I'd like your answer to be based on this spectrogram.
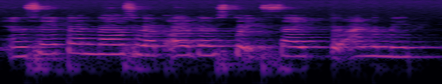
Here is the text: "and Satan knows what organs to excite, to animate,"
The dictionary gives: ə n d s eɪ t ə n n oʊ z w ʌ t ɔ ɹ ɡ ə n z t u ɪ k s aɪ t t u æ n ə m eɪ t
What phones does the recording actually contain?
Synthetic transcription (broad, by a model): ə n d s eɪ t ə n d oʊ s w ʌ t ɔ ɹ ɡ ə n s t u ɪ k s aɪ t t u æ n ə m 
